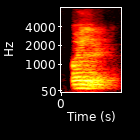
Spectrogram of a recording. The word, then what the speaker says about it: Euler: radar um actually it's not pronounced euler it's pronounced euler oil yeah that's because the the the name it's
